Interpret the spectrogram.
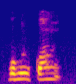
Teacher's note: But in Prakrit, we find the word Bahukan becomes Bahukang. Bahukang, here, main accent is shifted on the second syllable from the third syllable, making the word Bahukang.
